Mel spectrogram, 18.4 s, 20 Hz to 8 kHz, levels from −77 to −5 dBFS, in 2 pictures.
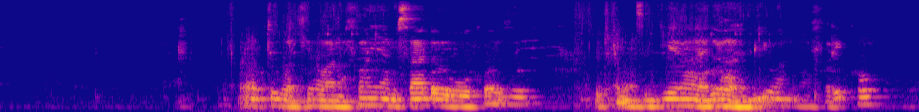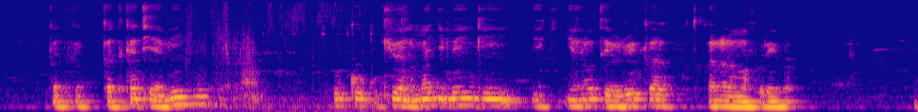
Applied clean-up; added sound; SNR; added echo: neural separator model SepFormer DNS4.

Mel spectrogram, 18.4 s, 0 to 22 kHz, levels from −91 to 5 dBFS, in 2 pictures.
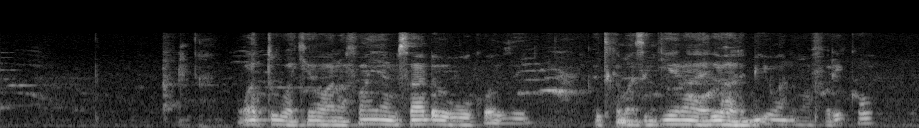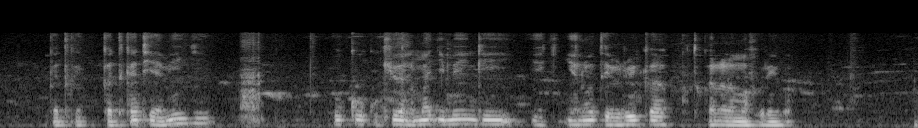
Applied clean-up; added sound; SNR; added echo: none; none; none; none.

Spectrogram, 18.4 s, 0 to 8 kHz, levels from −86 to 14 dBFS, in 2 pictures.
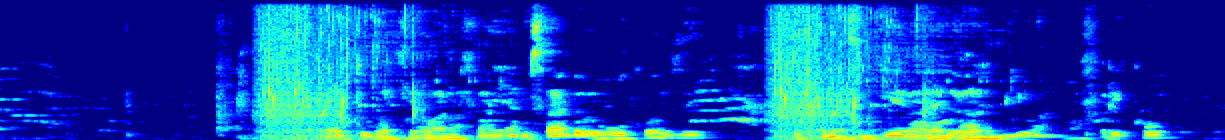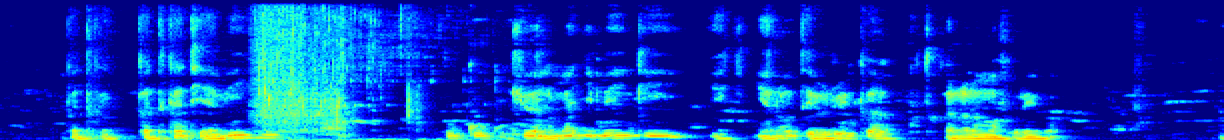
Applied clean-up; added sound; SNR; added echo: classical method WPE with log-MMSE.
